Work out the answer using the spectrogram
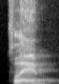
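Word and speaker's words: phlegm: ফ্লেম মানে কফ। এখানে পি এইচ এর উচ্চারণ হবে ফ এর মত। মানে এফ। তারপর এখানে জিটা উচ্চারণ হবে না। তাহলে এফ এলই এম। তাহলে ফ্লেম। ফ্লেম শব্দের অর্থ কি?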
